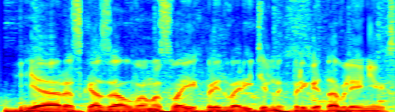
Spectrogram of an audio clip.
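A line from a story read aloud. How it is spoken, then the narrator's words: Plain. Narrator (Russian): сказал я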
